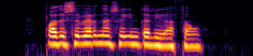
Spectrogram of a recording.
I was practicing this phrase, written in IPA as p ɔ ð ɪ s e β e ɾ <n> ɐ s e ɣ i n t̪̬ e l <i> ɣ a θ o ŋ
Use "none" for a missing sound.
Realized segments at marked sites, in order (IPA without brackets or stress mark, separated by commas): n, i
